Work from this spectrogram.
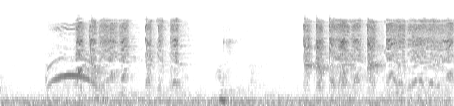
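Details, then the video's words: Kitten stuck in a glass, giving a short rising-falling mew early on, followed by bursts of hissy, rustling noise and scraping against the glass, with a faint steady hum underneath. "Funny baby cat is stuck in a glas"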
